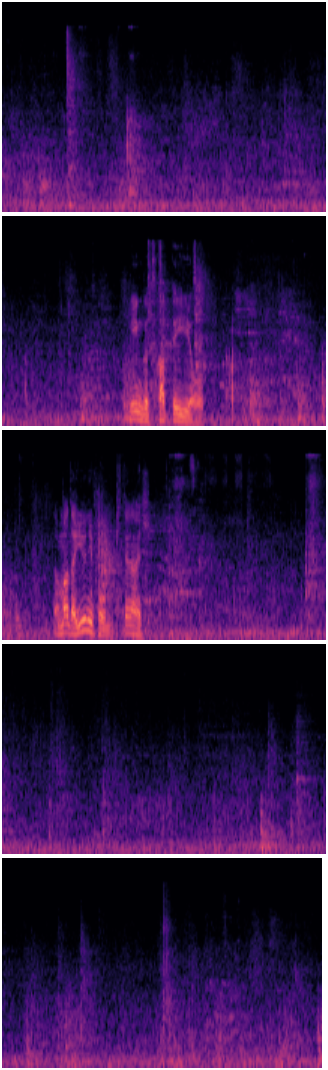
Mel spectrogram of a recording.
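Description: Bare feet thump and shuffle on a ring's canvas.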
